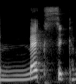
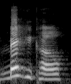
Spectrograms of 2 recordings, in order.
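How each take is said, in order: First: Said in the usual way. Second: "Mexico" as MEH-hee-ko, punched louder; loud, playful Spanish-style "Mexico", MEH-hee-ko; Spanish pronunciation. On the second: Pretend. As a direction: hit "Mexico" hard with a Spanish h for the x.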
